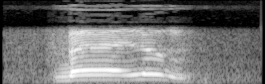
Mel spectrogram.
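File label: "belum", Indonesian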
